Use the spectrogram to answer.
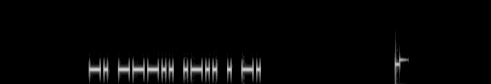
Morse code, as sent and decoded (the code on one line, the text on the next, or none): -. ---.. .-.. -.
N8LEN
